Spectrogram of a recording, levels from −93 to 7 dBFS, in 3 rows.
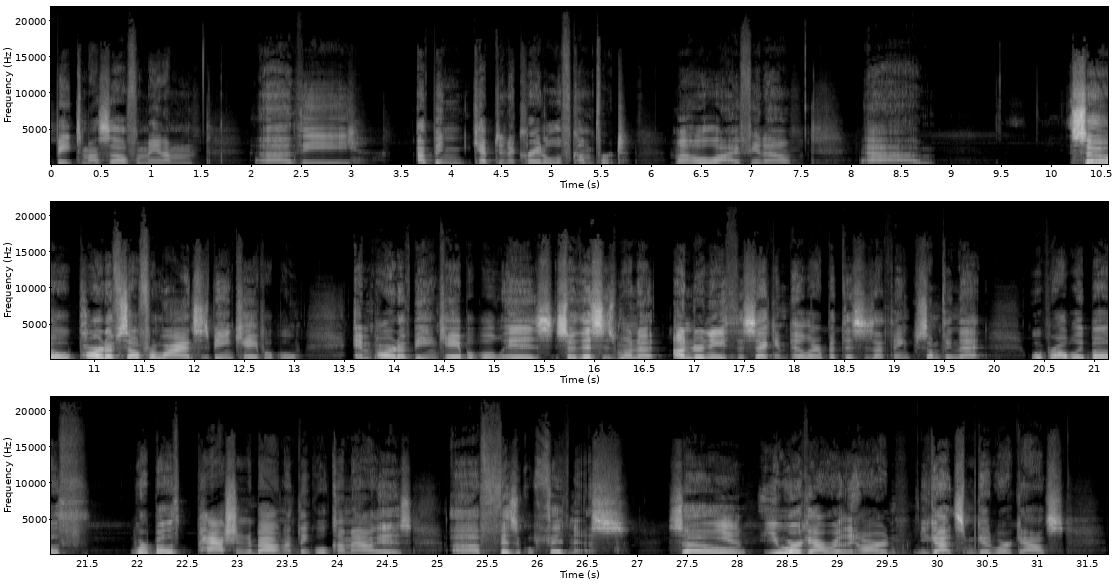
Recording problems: thin; very; fading below 350 Hz

